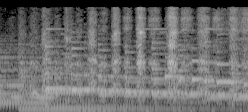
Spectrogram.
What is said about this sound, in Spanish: En esos momentos, Ruperto la liebre llegaba jadeante a la meta.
